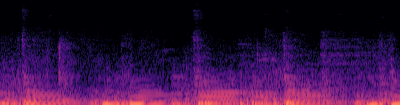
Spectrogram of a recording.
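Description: Upright double bass played on its own: a steady line of low notes, two or three a second.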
